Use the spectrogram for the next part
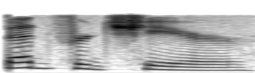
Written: Bedfordshire

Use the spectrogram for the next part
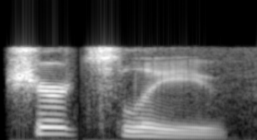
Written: shirtsleeve

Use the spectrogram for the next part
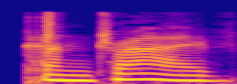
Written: contrivedly

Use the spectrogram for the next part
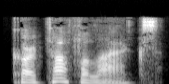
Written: chartophylax

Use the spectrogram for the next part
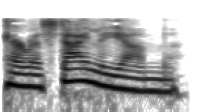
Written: peristylium

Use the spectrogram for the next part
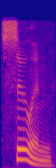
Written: Siouan

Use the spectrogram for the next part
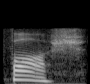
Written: Foch

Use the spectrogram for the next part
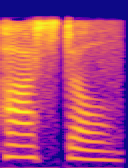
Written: hostel

